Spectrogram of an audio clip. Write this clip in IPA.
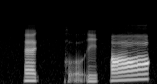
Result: ɛkːo̰i̯ | ɑ

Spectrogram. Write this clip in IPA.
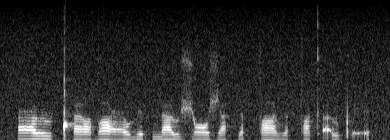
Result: ʕə˞ɹ ǃʰaɹdˤə˞ ʕoðɪθ naɹ ʒɔ ʒahiθtˤɛ βɪθtˤikʼa̰ɹpʼɛ̰

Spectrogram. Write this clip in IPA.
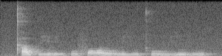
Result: kʰa˥˨wpiː˥˨liː˩˧pu˩ fɔː˩˧lu˧˩liː˩ŋ kʰuː˧˩ʋiː˧˥ŋi˩˧n

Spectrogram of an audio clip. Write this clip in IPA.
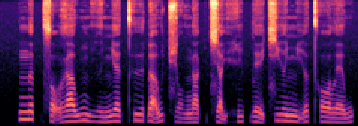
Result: nə˦˥t̚ sɔ̰˧˨ɣa˨˦wmi̤˨˩ə̯ɲɛ˧ t̪ʰɨ˧ɗa̰˧˥w t͡ɕɔ̤˨˩ŋa˨˩k̚t͡ɕa̰˧˨j hi˨˩p̚le˧˩t͡ɕi˧ə̯ ɲḭ˧˥ə̯t̪ʰɔ˧lɛ˨˦w

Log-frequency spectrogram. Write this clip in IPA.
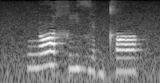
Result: ŋɑ ɬizʲɑɡcʰɑ

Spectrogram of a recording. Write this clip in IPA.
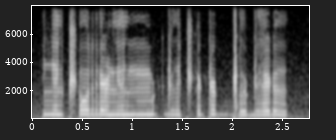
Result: ʎɛlʲt͡ʃʼo rɛɭlʲolʲmːɵʈ ɖʱɨt͡ʃʼɨʈɵɖ ɡ͡ǁɵɖʱɛɽɨ

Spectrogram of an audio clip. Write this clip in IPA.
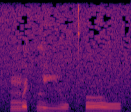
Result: mɵ˥t̚liː˨wpʰo˧w

